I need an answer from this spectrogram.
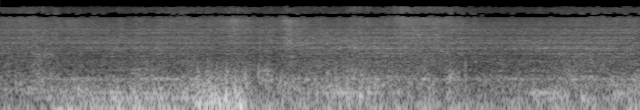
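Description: Freight train hopper wagons rolling past at speed: a steady rumble of steel wheels on rail, with heavier pulses as the bogies go by, the loudest about two seconds in.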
